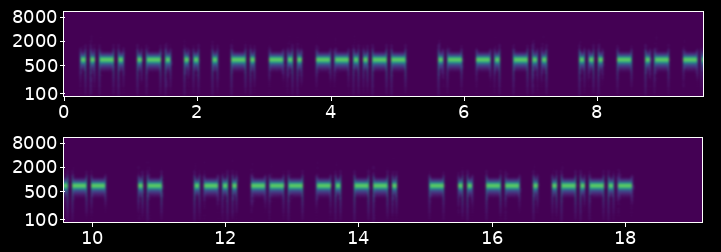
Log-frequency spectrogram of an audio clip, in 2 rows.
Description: Morse code, heard as a keyed tone, about 17 wpm, 700 Hz. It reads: FRIEND, AND STAY A LONG TIME.
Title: Sentences from Top 1000 Words - Review Part 6 - 17wpm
